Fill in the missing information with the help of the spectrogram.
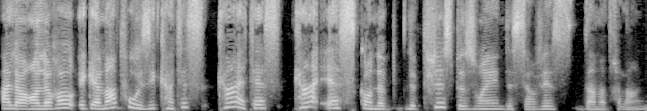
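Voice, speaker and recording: A woman's voice: mid-range voice, breathy edge, no echo. A middle-aged woman, a university professor giving a webinar presentation and setting out her points in order. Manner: explanatory, measured, lays points out in order.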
